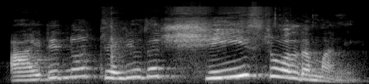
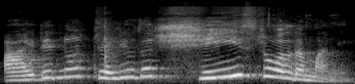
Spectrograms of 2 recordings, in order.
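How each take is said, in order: First: The word she is stressed. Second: The same.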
